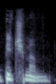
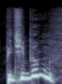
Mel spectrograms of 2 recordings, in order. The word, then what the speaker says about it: bitumen: So apparently bitumen ends in an N, not an M.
